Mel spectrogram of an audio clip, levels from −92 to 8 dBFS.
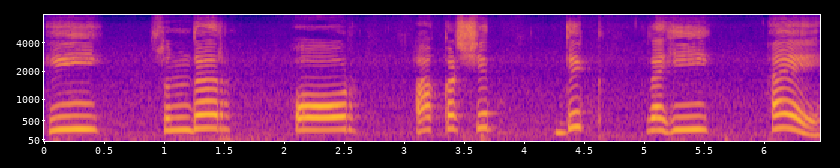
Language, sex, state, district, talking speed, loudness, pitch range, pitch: Hindi, female, Madhya Pradesh, Dhar, 65 wpm, -14 LUFS, 280-315 Hz, 295 Hz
